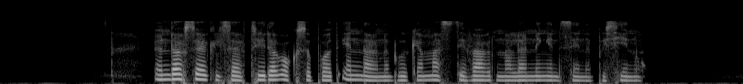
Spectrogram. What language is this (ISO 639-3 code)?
nor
